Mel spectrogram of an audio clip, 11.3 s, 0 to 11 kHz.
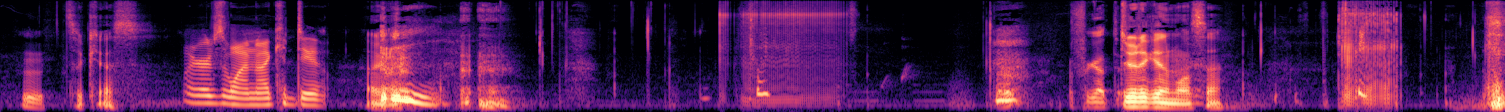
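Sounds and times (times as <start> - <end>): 
speech: 0.2 - 3.9, 7.5 - 9.2
wet mouth noise imitating a fart: 4.8 - 6.6, 9.9 - 11.2.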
